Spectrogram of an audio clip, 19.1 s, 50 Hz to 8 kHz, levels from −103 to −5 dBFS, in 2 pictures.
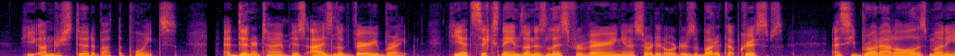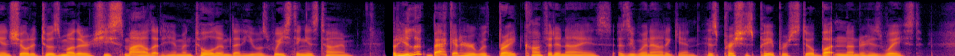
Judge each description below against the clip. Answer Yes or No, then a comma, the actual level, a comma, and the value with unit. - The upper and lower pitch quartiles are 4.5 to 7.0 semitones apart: Yes, average, 5.3 semitones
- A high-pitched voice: No, low, 125 Hz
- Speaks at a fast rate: Yes, fast, 240 wpm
